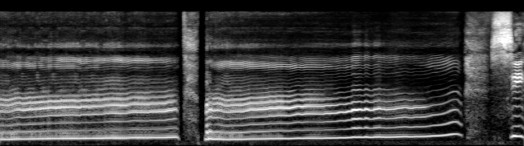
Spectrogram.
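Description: A man imitating an engine with his voice through closed lips: two long held tones, broken by a short gap about two seconds in, the second slowly rising in pitch.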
